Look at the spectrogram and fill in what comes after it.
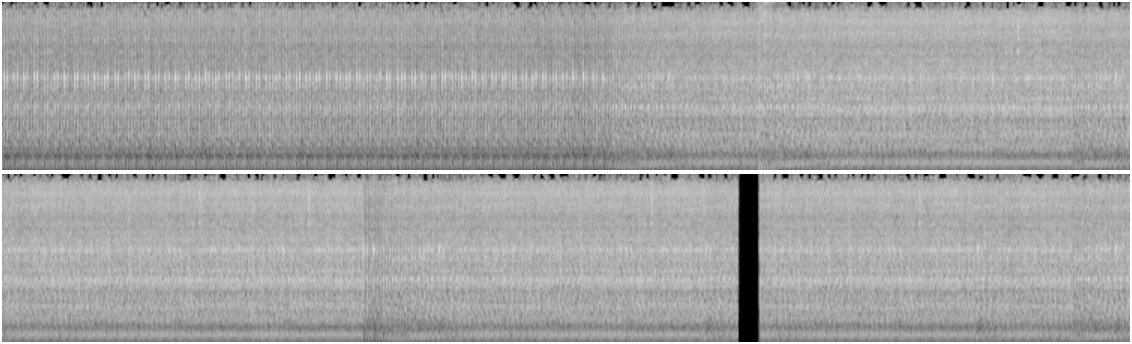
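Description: Mini tractor's small engine running steadily while it pulls a cultivator through sand. About eight seconds in the sound changes, and after that the pitch swoops up briefly every few seconds. The sound cuts out for a moment near the end.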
